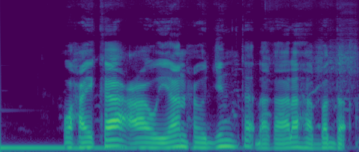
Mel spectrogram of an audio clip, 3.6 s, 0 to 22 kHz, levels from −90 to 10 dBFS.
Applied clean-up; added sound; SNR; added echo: none; Keyboard (musical); 13 dB; none.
